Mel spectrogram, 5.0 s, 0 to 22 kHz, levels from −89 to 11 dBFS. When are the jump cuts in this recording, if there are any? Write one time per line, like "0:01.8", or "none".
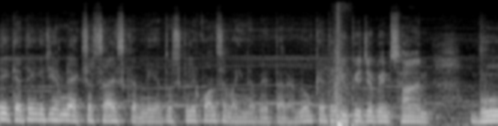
0:03.4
